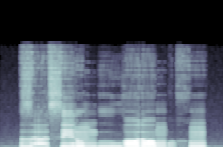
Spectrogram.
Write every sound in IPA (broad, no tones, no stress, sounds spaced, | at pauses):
ð a̰ θ ɪː ɾ õ m uː w ɔ ɾ ɔ m ɔ̰ h ũ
